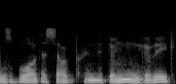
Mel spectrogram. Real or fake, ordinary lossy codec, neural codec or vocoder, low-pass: fake; Opus, 32 kbps; codec, 16 kHz, 1 kbps, FreqCodec, larger model; 5.4 kHz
